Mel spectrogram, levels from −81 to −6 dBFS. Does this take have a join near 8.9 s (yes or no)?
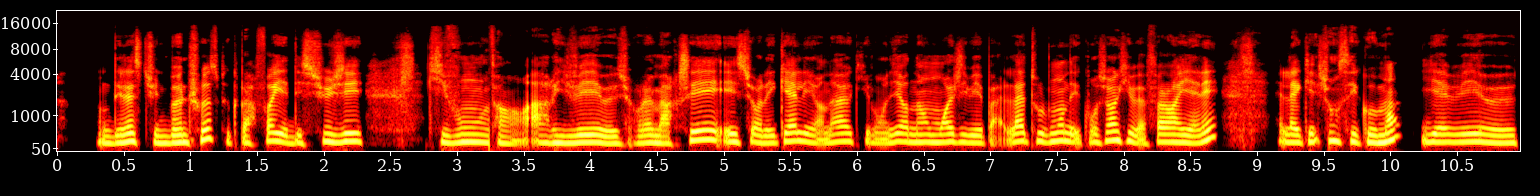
no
